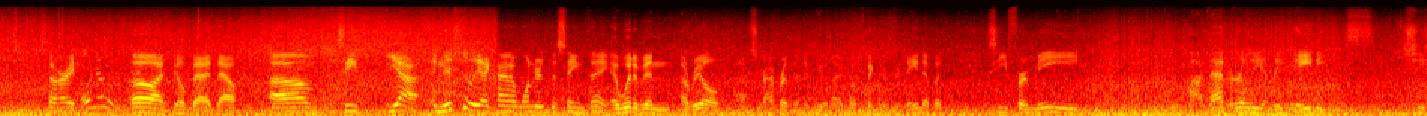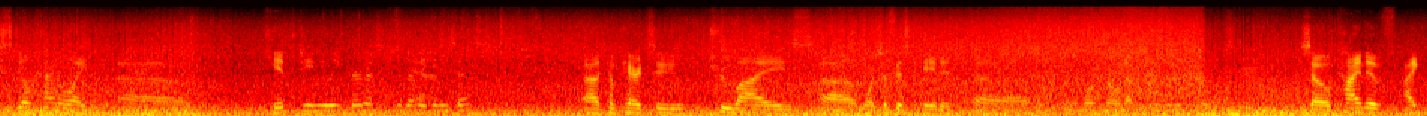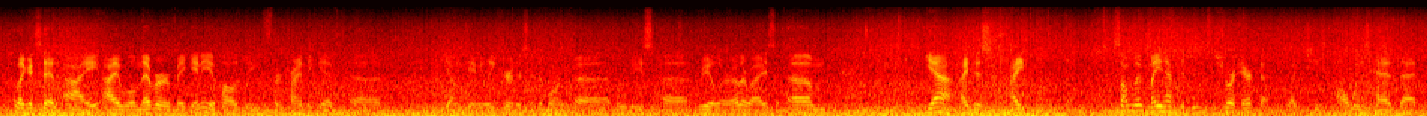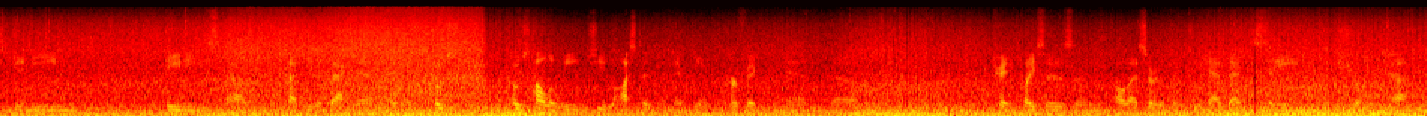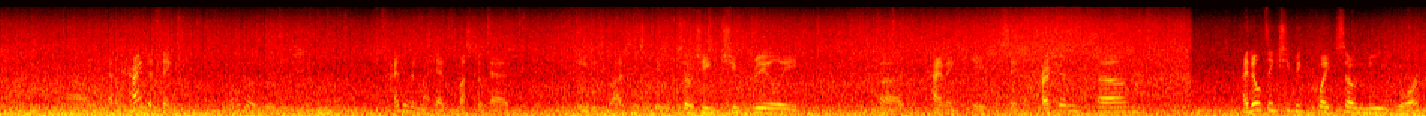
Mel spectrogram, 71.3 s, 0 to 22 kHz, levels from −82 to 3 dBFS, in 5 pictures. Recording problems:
wind noise on the microphone; heavy; 3 dB below the speech

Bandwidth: 16.5 kHz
